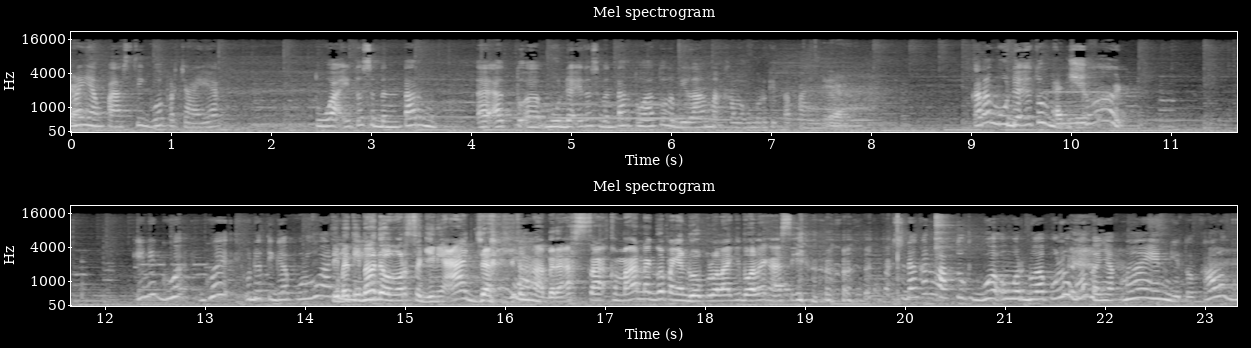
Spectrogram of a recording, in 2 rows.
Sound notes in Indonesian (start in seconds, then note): 18.9 Dena laughs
